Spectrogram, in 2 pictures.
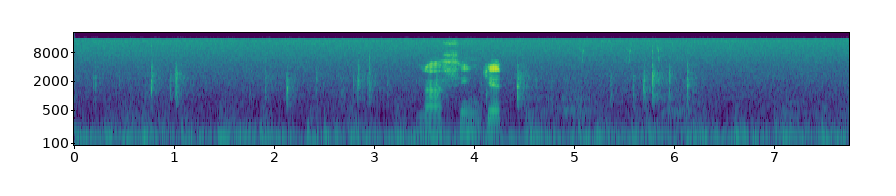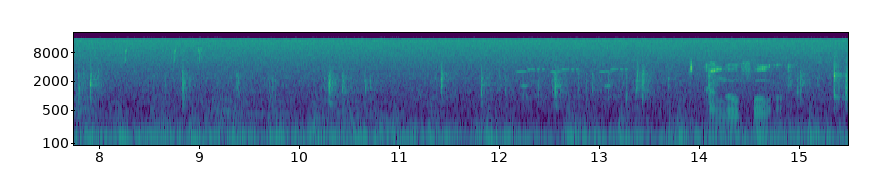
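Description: A heavy walking machine rumbles steadily.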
